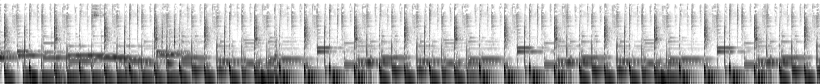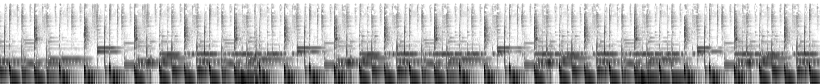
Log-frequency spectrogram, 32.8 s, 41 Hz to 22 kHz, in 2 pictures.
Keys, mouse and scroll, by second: 0.2 ctrl+j, 1.8-2.7 alt+scroll up 7, 2.8-4.2 space, 5.5-6.0 alt+scroll up 3, 32.0 right click.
